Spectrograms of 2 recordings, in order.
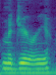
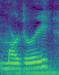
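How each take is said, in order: First: The name is said as Majiri, not Marjorie. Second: The name sounds like the common name Marjorie. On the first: The speaker calls it right. "but it's clearly spelled Majiri" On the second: The speaker calls it wrong. "At first, I wanted to pronounce it Marjorie"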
